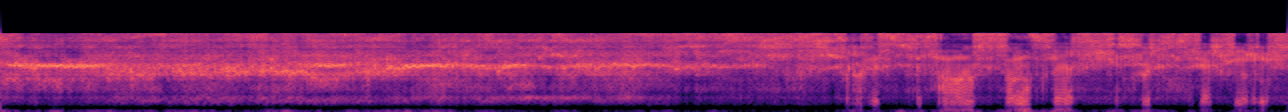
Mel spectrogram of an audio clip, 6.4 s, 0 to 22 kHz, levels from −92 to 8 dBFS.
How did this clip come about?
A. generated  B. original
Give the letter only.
A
